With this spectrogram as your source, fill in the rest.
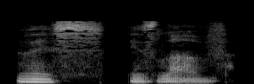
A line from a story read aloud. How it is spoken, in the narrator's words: he murmured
